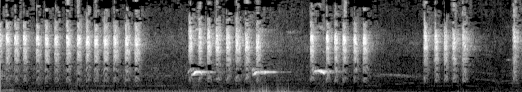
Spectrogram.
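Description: Eurasian tree sparrow: bursts of rapid, high, metallic chirps, about ten per second, with a few short sliding whistles between bursts and a low background hum.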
